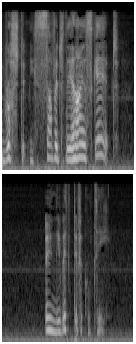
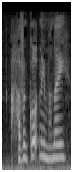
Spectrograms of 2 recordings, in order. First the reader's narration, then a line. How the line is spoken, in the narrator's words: mumbling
